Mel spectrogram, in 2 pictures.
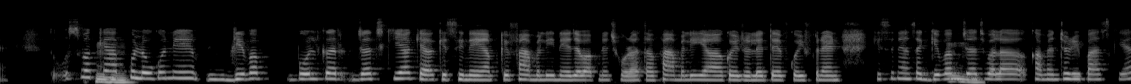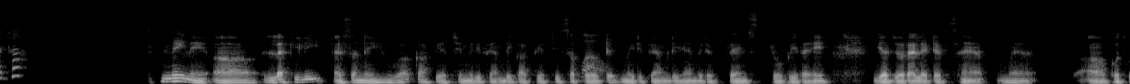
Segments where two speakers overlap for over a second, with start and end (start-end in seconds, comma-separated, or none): none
